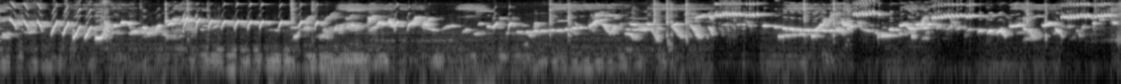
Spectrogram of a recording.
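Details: A white-rumped shama delivers a long, continuous song meant to prompt an unresponsive bird: rapid clicking trills, sliding whistles and harsh chatters, endlessly varied with few pauses.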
